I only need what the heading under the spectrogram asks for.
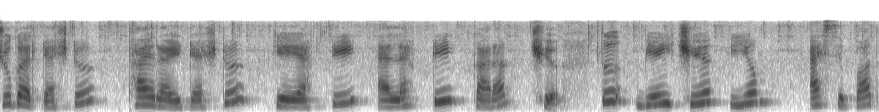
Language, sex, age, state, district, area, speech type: Kashmiri, female, 30-45, Jammu and Kashmir, Anantnag, rural, spontaneous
